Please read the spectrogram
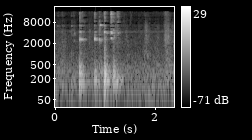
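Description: Metal forks clinking and scraping against glass plates while noodles are eaten, a short run of sharp clinks with a brief ring, about half a second in and again around one second in.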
